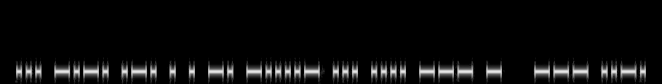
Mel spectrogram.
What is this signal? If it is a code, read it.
Morse code, heard as a keyed tone, about 25 wpm, 600 Hz. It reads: SCREEN-SHOT OF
